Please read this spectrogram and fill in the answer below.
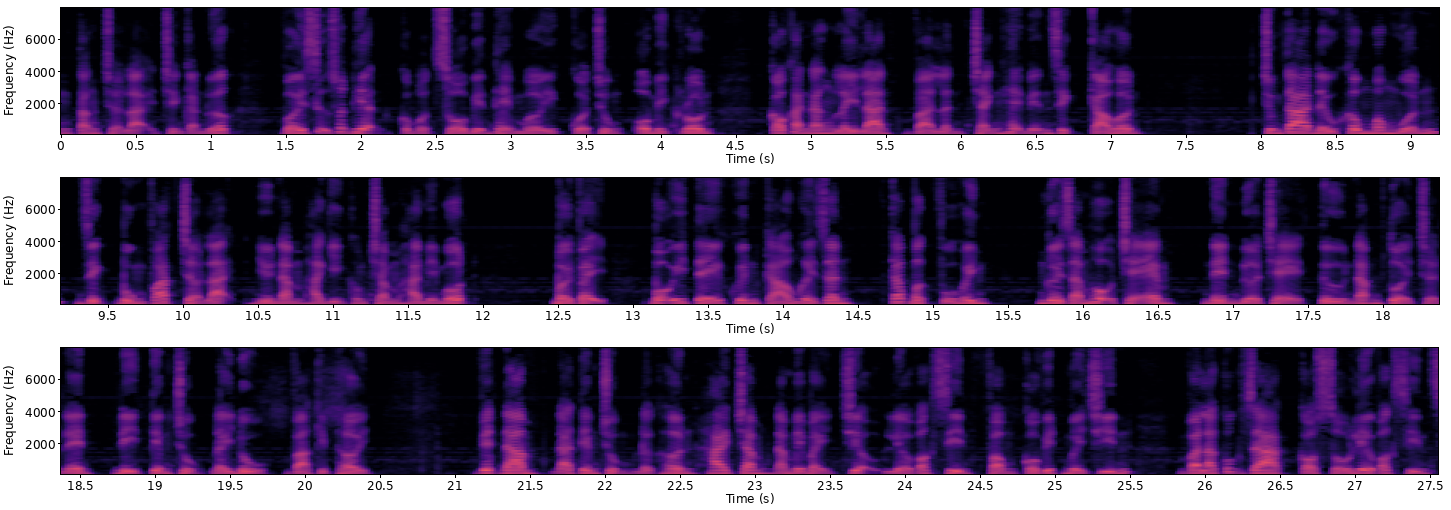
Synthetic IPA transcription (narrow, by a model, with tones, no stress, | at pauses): ŋ͡mt̪a˧ŋt͡ɕəː˧˩la̰ː˧˨jt͡ɕe˧nkaː˧˩nɨ˦˥ək̚vəː˨˦jsɨ̰˧˨swə˦˥t̚hḭ˧˨ənku˧˩əmo˨˩t̚so˨˦ɓi˨˦ənt̪ʰe˧˩məː˨˦jku˧˩ət͡ɕʊ˧˩ŋ͡mʔo˧mi˧kzo˧nkɔ˨˦xaː˧˩na˧ŋlə˧jlaː˧nvaː˨˩lə˨˧˩nt͡ɕa˨˦jŋ̟ɦḛ˧˨mḭ˧˥ənzï˨˩k̟̚kaː˧whəː˧n | t͡ɕʊ˨˦ŋ͡mt̪aː˧ɗe˨˩wxə˧wŋ͡mma˧wŋ͡mmːu˨˦ənzi˨˩k̟̚ɓʊ˨˩ŋ͡mfaː˦˥t̚t͡ɕəː˧˩la̰ː˧˨jɲɨ˧na˧mɦaː˧jŋi˨˩nxə˧wŋ͡mt͡ɕa˧mɦaː˧jmɨ˧əjmo˦˥t̚ | ɓəː˧˩jvə̰˧˨jʔɓo̰˧˨ʔi˧t̪e˨˦xwi˨˦ənkaː˨˦wŋɨ˨˩əjzə˧nkaː˦˥k̚ɓə˨˩k̚fṵ˧˨ɦï˧ŋ̟ŋɨ˨˩əjzaː˨˦mɦo̰˧˨t͡ɕɛ˧˩ʔɛ˧mne˧nɗɨ˧ət͡ɕɛ˧˩t̪ɨ˨˩na˧mt̪u˧˩əjt͡ɕəː˧˩le˧nɗi˧t̪i˧əmt͡ɕʊ˧˩ŋ͡mɗə˨˩jɗu˧˩vaː˨˩ki˨˩p̚t̪ʰəː˨˩j | vi˨˩ət̚naː˧mɗa̰ː˧˥t̪i˧əmt͡ɕʊ˧˩ŋ͡mɗɨ˨˩ək̚həː˧nhaː˧jt͡ɕa˧mna˧mːɨ˧əjɓə˧˩jt͡ɕḭ˧˨əwli˧˩əwvaː˦˥k̚si˧nfa˨˩wŋ͡mko˧vi˦˥t̚mɨ˨˩əjt͡ɕi˨˦nvaː˨˩laː˨˩ku˦˥ək̚zaː˧kɔ˨˦so˨˦li˧˩əwvaː˦˥k̚si˧n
